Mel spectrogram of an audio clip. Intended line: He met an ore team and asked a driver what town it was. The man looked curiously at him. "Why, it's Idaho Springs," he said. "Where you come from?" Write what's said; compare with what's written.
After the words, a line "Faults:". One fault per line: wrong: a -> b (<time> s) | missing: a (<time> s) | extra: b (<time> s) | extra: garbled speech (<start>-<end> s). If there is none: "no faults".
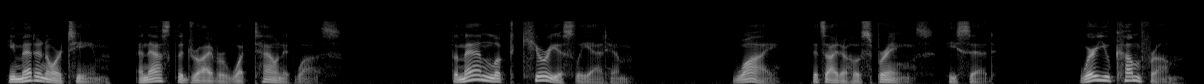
He met an ore team and asked the driver what town it was. The man looked curiously at him. "Why, it's Idaho Springs," he said. "Where you come from?"
Faults:
wrong: a -> the (1.8 s)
